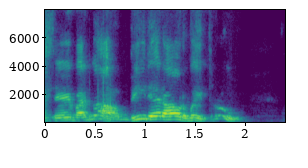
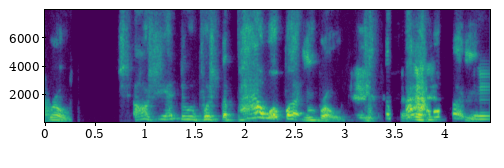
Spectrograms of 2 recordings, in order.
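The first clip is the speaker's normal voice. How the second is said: confiding stage whisper, like a secret; 4 semitones higher than usual. Retelling what was whispered to the kid in another room: retelling a whisper. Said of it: "I whispered this to the kid".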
